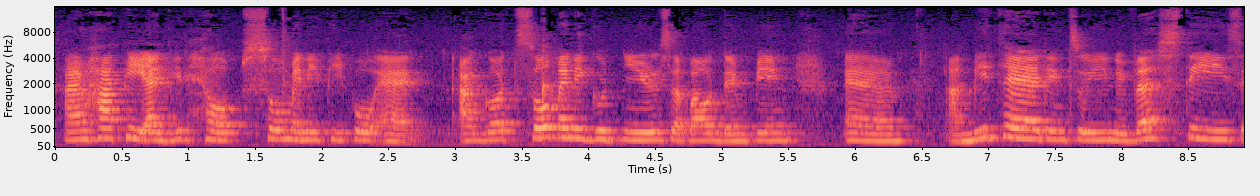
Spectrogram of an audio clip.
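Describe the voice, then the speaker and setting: A young woman from the English-speaking region of Cameroon answers viewer questions in a casual, encouraging chat, thinking aloud as she goes. Her voice is medium in pitch and fairly bright, in an echoey room with faint noise.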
